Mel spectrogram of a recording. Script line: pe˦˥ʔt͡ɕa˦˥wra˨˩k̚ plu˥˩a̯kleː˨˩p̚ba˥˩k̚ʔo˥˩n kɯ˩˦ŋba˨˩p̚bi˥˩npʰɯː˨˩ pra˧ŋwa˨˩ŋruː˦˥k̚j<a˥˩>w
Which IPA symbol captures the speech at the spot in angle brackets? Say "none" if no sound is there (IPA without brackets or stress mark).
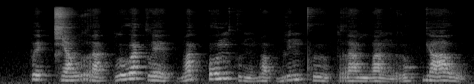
a˥˩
